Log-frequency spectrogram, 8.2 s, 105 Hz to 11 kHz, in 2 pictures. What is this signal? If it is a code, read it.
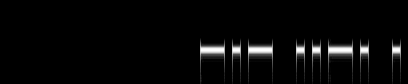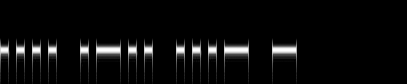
Morse code, heard as a keyed tone, about 15 wpm, 700 Hz. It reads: KF5LVT
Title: USA Call Signs - 6 Characters - Repeated 3x - 15wpm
